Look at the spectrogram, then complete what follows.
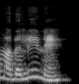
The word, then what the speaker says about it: Madeline: Like my name is Madeline, but it's spelled Madeline with an E at the end. So if you're reading it, you say, oh, Madeline, unless you know that it's Madeline, So I didn't want that for my kids.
